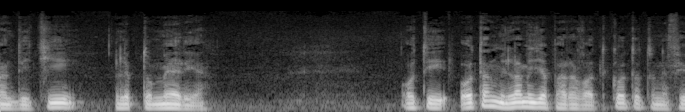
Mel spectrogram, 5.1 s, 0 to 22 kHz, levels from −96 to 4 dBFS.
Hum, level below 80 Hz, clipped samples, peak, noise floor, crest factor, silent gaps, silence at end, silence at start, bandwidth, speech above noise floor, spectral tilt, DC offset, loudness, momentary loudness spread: none; -48 dBFS; under 0.1%; -2 dBFS; -53 dBFS; 16 dB; none; 0 s; 0 s; 9 kHz; 36 dB; -9.5 dB/octave; under 0.1%; -18 LUFS; 12 LU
